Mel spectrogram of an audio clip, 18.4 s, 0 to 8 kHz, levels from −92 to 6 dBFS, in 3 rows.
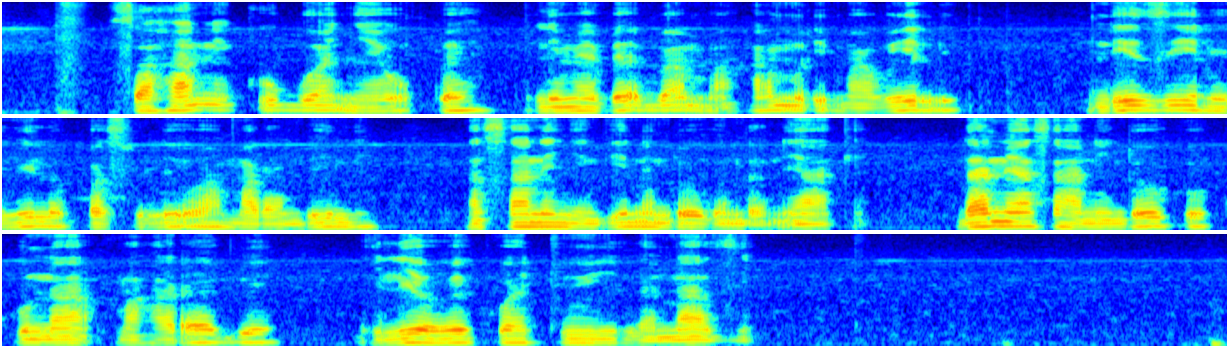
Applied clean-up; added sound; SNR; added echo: none; none; none; none.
